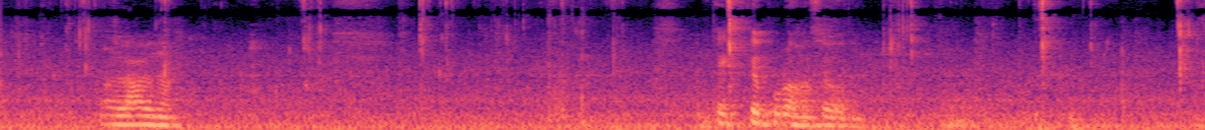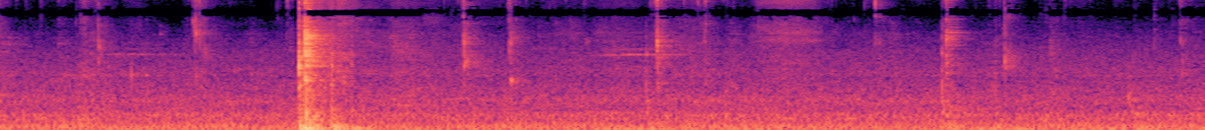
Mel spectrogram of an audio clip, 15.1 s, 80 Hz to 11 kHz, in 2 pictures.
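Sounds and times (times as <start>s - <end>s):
person chewing: 0.0s - 4.2s, 5.5s - 9.4s, 12.8s - 15.0s.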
